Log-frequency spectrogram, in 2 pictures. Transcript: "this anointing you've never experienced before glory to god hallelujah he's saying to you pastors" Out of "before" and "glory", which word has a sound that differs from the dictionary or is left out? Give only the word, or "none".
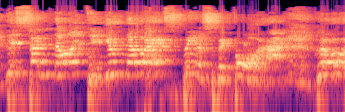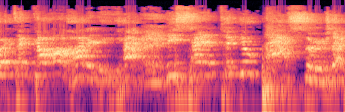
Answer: glory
